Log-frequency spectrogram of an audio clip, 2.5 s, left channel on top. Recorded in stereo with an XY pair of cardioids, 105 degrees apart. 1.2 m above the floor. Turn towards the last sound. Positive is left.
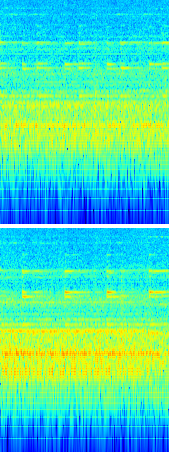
No sound to turn to.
